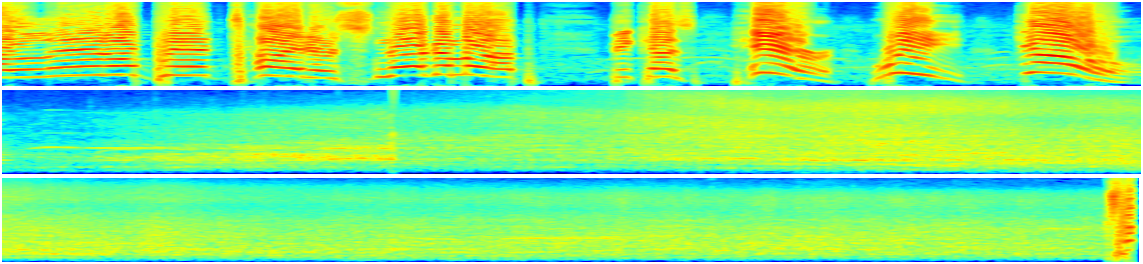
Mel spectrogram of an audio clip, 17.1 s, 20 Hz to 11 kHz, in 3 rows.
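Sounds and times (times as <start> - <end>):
race car engines revving high: 6.3 - 15.6.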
